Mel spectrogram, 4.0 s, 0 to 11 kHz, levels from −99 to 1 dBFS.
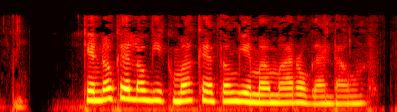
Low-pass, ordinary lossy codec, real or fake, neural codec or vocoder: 7.2 kHz; MP3, 32 kbps; fake; codec, 16 kHz, 4.8 kbps, FACodec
